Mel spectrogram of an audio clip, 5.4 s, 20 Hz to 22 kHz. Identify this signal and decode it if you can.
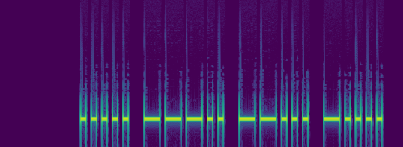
Morse code, heard as a keyed tone, about 17 wpm, 700 Hz. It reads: 5876
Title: Numbers - 4-Digit 17wpm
